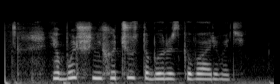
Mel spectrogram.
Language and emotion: Russian, neutral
